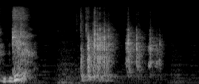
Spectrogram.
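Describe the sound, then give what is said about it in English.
Several dice, including a four-sided die, are dropped onto a hard tabletop in three quick bursts of bright clattering, fairly loud, with short gaps between the rattles. “Isn't that the beautiful sound? Dice hitting the table.”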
